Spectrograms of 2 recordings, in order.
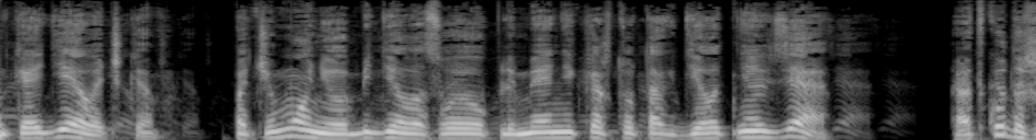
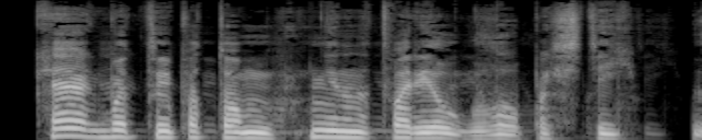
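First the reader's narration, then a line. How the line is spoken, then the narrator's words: Sad sigh, old woman. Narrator (Russian): с грустью вздохнула бабуля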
